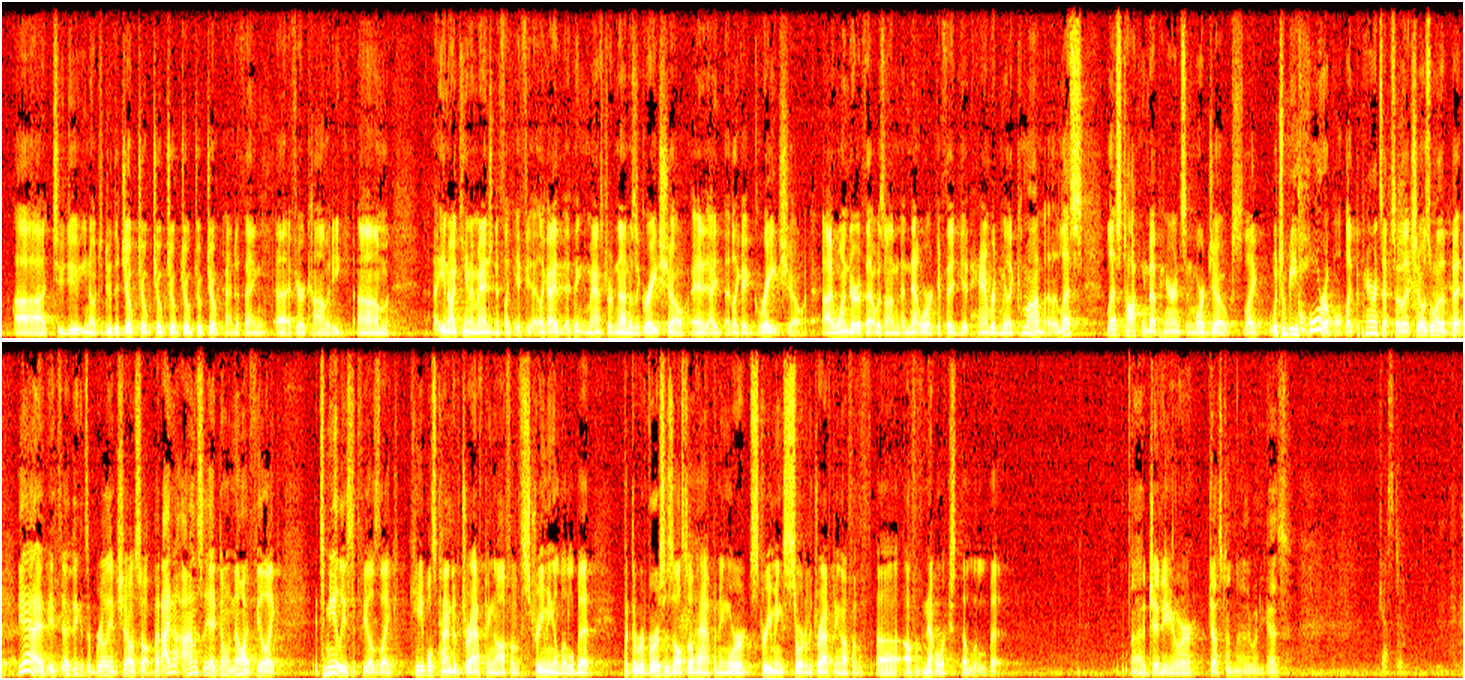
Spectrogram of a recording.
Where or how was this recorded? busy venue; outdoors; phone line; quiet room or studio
busy venue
